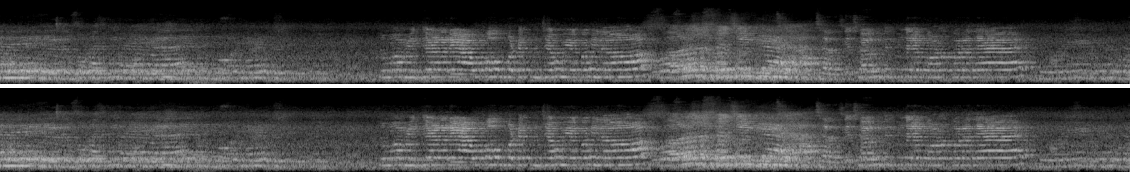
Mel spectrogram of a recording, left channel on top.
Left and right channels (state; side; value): normal; both; correlation 0.93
